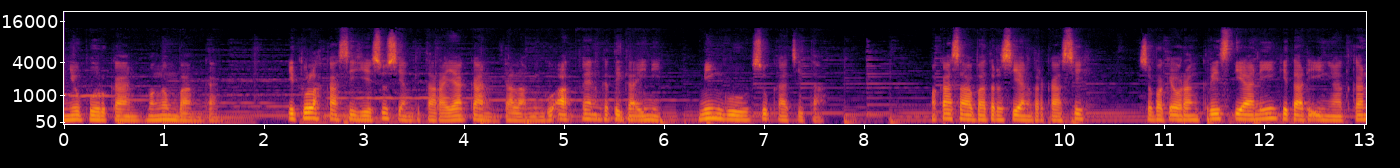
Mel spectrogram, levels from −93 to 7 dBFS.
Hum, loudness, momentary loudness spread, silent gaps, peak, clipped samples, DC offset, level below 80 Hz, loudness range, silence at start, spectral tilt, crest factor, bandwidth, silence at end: none; -22 LUFS; 18 LU; none; -6 dBFS; under 0.1%; under 0.1%; -46 dBFS; 3 LU; 0 s; -5 dB/octave; 18 dB; 13 kHz; 0 s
